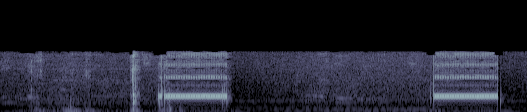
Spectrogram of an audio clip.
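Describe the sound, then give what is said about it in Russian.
Telephone ringback tone as a call is transferred to a technician: two long, steady beeps about a second each, separated by a pause of roughly three seconds, over faint background noise. “Оставайтесь, пожалуйста, на линии, перевожу ваш звонок на технического специалиста.”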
